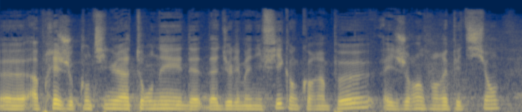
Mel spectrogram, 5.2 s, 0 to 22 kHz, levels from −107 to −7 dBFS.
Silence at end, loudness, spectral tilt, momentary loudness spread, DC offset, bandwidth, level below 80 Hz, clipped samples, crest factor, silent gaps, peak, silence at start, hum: 0 s; -28 LUFS; -6 dB/octave; 6 LU; under 0.1%; 15.5 kHz; -52 dBFS; under 0.1%; 18 dB; none; -10 dBFS; 0 s; none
